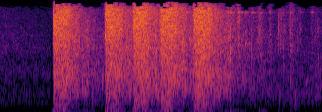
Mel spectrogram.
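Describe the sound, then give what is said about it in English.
Gunshots fired by a police officer at a man: an abrupt burst of several loud, sharp cracks in quick succession, then a decaying tail as the firing stops. “Shots fired! Shots fired!”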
